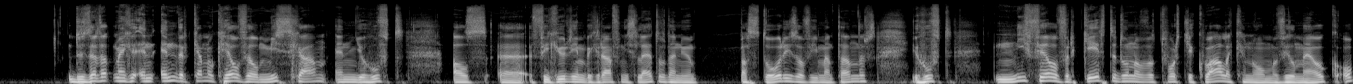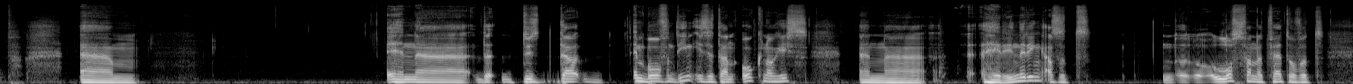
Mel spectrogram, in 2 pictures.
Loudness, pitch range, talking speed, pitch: -18 LUFS, 95-130 Hz, 160 wpm, 110 Hz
